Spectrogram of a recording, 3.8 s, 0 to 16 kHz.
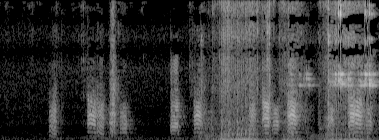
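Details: Zebra finches, eight birds kept in a large home cage, recorded 10 July 2022: a few nasal harmonic beeps followed by denser chattering honks over a rising low rumble of movement.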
